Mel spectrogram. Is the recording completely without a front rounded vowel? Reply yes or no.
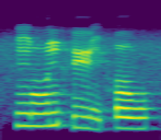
no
